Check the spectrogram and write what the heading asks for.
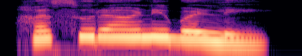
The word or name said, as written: ಹಸುರಾಣಿಬಳ್ಳಿ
